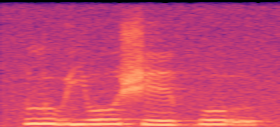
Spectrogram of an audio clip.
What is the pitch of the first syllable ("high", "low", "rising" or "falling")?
falling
